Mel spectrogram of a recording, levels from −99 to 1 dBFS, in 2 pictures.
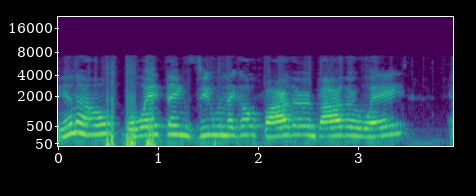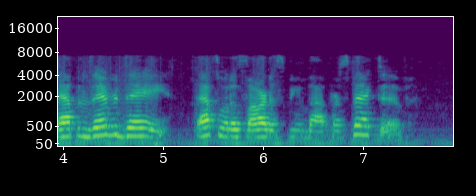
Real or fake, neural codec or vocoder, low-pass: real; none; 7.2 kHz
